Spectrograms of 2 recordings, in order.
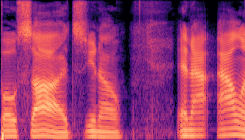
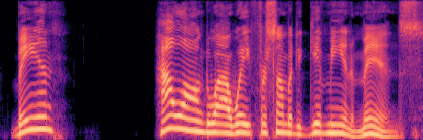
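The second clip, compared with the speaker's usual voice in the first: put-on really heavy Southern accent, swooping; 8 semitones higher than usual. Quoting a former client's question to him, in a heavy Southern accent. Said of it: "really heavy Southern accent".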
